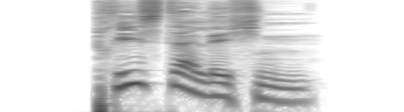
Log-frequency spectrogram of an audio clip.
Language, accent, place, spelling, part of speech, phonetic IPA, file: German, Germany, Berlin, priesterlichen, adjective, [ˈpʁiːstɐlɪçn̩], De-priesterlichen.ogg
- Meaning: inflection of priesterlich: 1. strong genitive masculine/neuter singular 2. weak/mixed genitive/dative all-gender singular 3. strong/weak/mixed accusative masculine singular 4. strong dative plural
